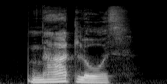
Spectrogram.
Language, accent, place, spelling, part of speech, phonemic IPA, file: German, Germany, Berlin, nahtlos, adjective / adverb, /ˈnaːtloːs/, De-nahtlos.ogg
- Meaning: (adjective) seamless; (adverb) seamlessly, smoothly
